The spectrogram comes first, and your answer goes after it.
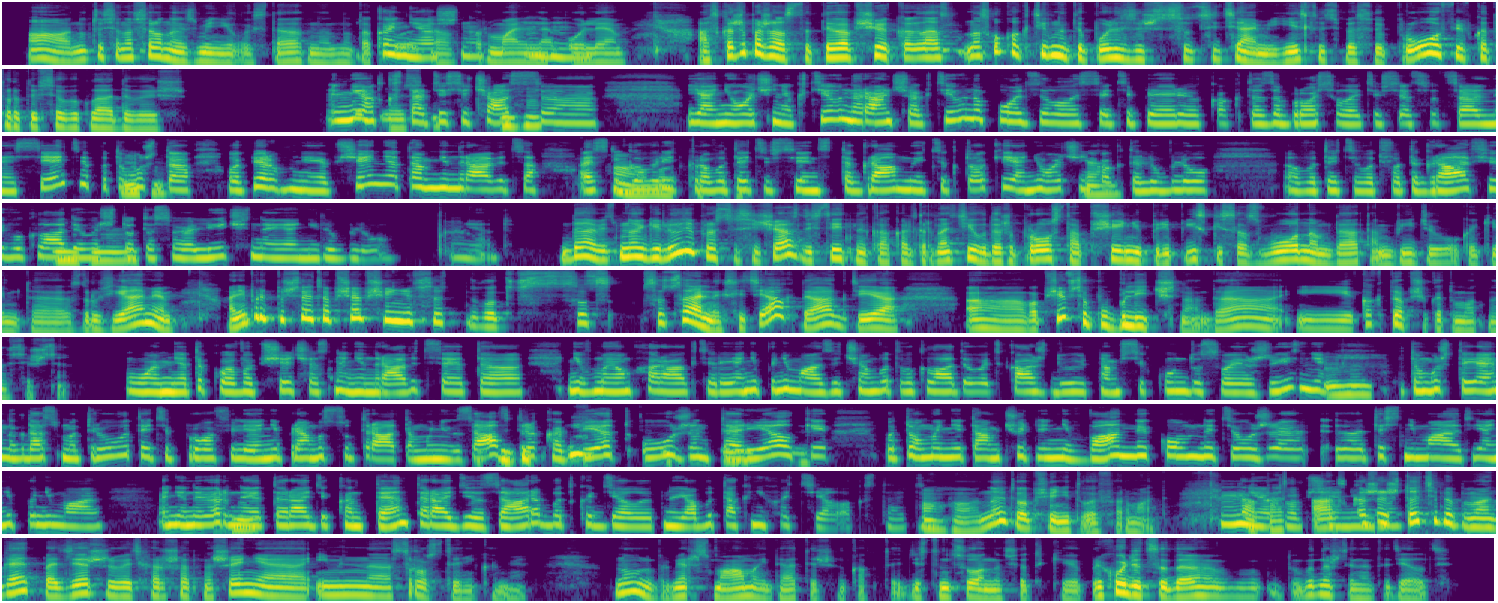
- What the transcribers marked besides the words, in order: tapping; unintelligible speech; laugh; unintelligible speech; other background noise
- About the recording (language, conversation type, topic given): Russian, podcast, Как смартфоны меняют наши личные отношения в повседневной жизни?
